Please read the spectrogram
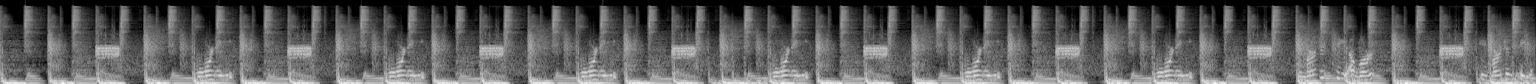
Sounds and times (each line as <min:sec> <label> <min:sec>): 0:00.0 Techno beat 0:15.3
